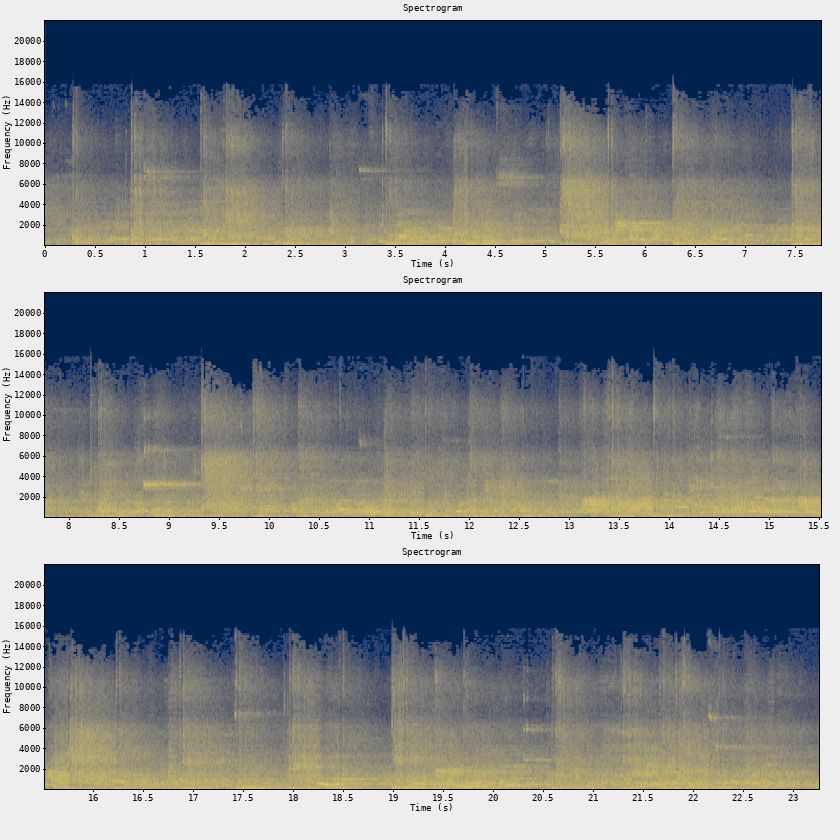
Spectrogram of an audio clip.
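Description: A crowd of spectators murmurs and cheers in a large echoing hall.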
